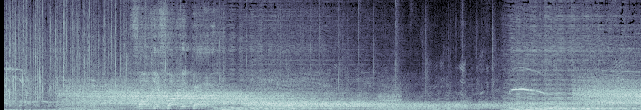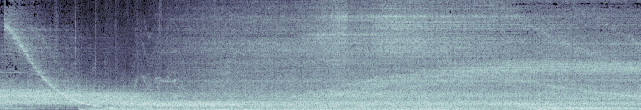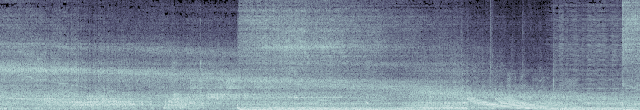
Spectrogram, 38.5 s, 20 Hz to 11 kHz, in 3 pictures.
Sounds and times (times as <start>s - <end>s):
Crowd: 0.0s - 38.4s
Music: 0.1s - 38.4s
Speech: 2.6s - 4.4s.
